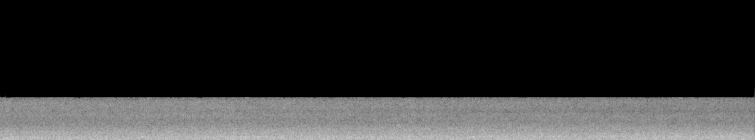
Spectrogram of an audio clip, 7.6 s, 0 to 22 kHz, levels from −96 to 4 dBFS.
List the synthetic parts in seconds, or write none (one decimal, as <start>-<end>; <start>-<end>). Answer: none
